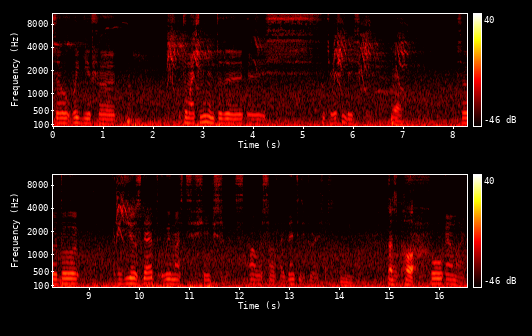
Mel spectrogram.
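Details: Adult participant in a stuttering discussion group, who learned stammering techniques from a therapist; stuttering.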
